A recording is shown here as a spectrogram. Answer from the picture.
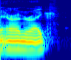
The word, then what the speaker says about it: Ehrenreich: It's Alden Ehrenreich.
